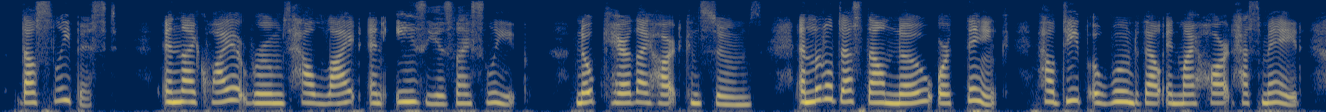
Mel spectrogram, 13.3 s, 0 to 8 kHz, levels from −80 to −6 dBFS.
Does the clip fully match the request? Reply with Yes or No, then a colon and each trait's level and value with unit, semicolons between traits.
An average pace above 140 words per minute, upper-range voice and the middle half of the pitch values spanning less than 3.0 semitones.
Yes: average, 160 wpm; very high, 255 Hz; narrow, 2.4 semitones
